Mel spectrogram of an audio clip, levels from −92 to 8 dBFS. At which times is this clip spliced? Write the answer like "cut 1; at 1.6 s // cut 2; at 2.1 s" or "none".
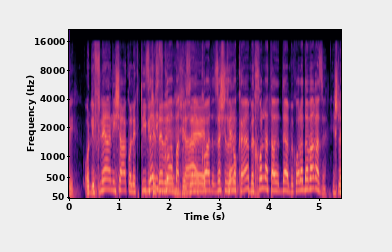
cut 1; at 3.6 s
